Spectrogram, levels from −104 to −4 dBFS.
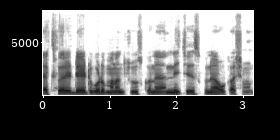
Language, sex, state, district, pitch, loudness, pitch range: Telugu, male, Andhra Pradesh, Krishna, 125 Hz, -15 LUFS, 115-135 Hz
